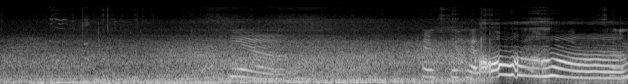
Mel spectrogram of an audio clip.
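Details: Prince, a 9-week-old Maltipoo puppy and runt of his litter, who likes to be near somebody, makes a soft falling whine, then louder drawn-out whimpers that dip and level off. Steady background hum and a woman's voice accompany him.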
